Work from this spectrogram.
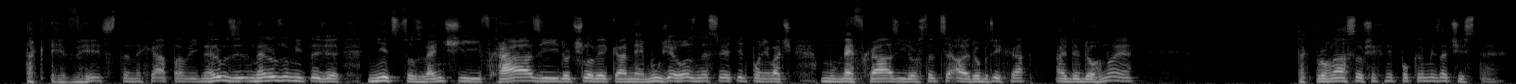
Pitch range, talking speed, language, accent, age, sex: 125-160 Hz, 135 wpm, Czech, native, 40-59, male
